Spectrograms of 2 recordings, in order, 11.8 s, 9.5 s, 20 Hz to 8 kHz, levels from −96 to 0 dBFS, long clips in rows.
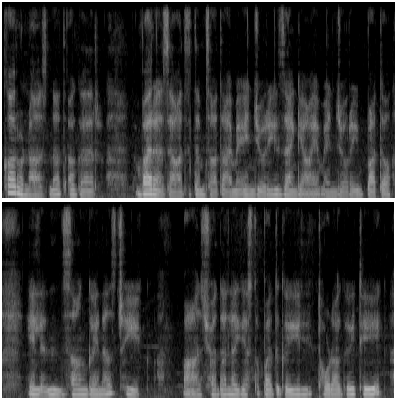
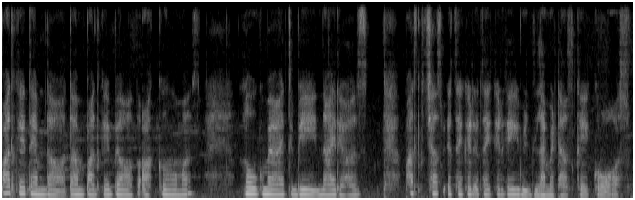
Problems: background sounds at intervals, low volume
